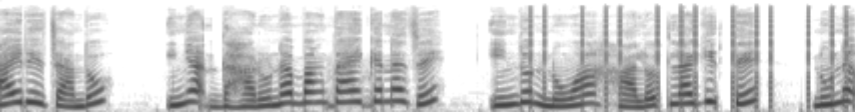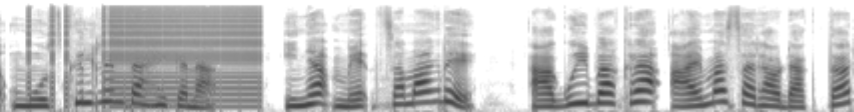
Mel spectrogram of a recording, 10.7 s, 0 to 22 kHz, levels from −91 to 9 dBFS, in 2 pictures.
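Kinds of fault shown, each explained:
GSM signalling bursts: From 3.30 to 6.00 s, just after "ᱛᱟᱦᱮᱠᱟᱱᱟ ᱡᱮ ᱤᱧ ᱫᱚ", a galloping dit-dit-dit of short buzzes cuts across the speech, loud enough to sit only a little under it. A nearby 2G phone is sending brief clusters of radio bursts, as it does while signalling, and the audio circuit rectifies each burst into sound, so every cluster arrives as a clipped 217 Hz rasp rather than a steady tone.
GSM phone buzz: From 6.02 to 6.97 s the stuttering gives way to a continuous hard, raspy buzz at 217 Hz, rich in harmonics and unrelated to the speech, at about 7 dB below it. Here the phone has moved into a call and transmits its bursts 217 times a second without pause. The audio circuitry demodulates that regular pulse train, producing a steady buzz instead of the earlier intermittent groups.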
